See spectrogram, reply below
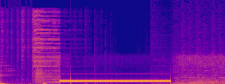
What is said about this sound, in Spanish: Así que ahí se está marcando, no haga ruido.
